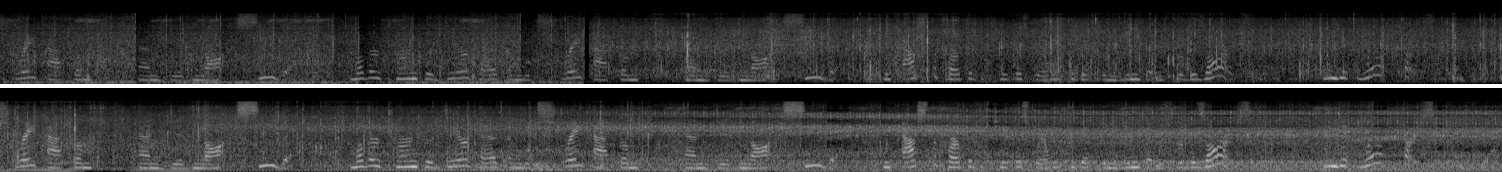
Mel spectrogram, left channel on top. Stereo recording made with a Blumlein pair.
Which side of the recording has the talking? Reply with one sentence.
In this clip you hear the talking on the right.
